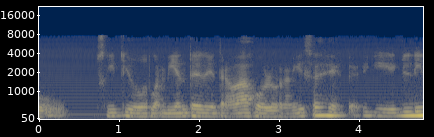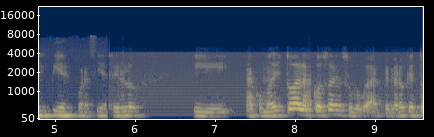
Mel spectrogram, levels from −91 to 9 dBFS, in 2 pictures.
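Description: A steady, raspy buzz sits under the speech for the whole clip, at about 25 dB below it, with harmonics climbing well into the kilohertz range. This is mains buzz at 60 Hz: sharp switching spikes from a dimmer, rectifier or poorly shielded lead leak into the signal twice per cycle.

At 1.32 to 1.35 s the sound briefly freezes into a held, buzzy tone with a small warble as normal audio resumes, and the same happens at 8.16 to 8.20 s. Shorter blips at 3.43 s and 5.84 s do the same. These are concealed Bluetooth headset packet losses of 30, 15, 15 and 37.5 ms. The receiver papered over the missing audio by repeating the best-matching piece of the waveform just before each gap.

At 5.66 s there is a 20 ms dropout, and from then to the end the speech turns dull and boxy, with nothing above 4 kHz and a new noise floor about 45 dB down, though loudness barely changes. The input was likely switched to a poorer device, replacing the wider band the mSBC headset link carried before.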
